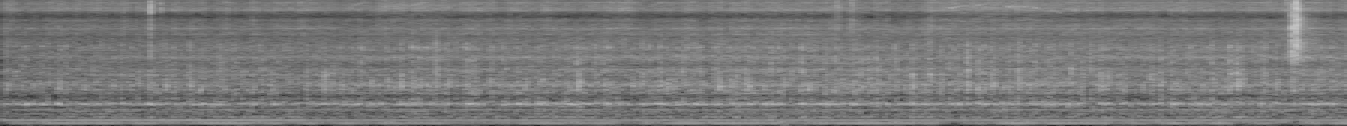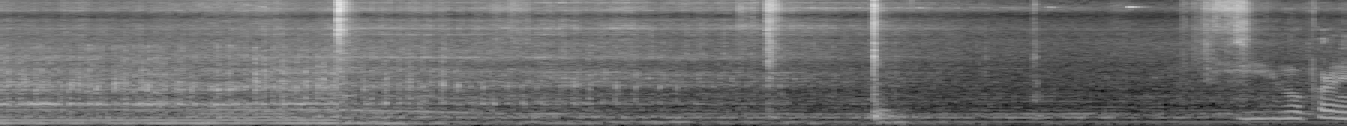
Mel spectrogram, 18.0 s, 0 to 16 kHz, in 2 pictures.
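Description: A single-phase Bridgeport milling machine head with an R8 spindle and quill power feed, running in forward direct drive, hums and whirs steadily up close, its low drone dropping away partway through as the motor shifts.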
